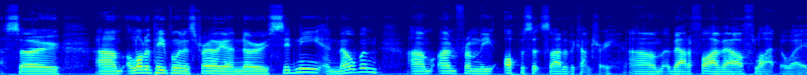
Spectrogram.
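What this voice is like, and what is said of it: Australian accent. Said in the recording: “you have a wonderful accent ... I do have a bit of a different accent. I'm from Perth, Western Australia.”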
